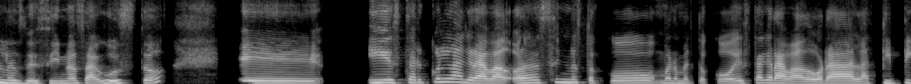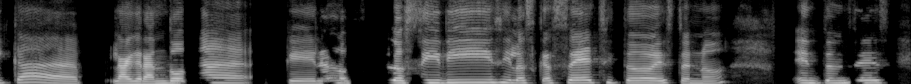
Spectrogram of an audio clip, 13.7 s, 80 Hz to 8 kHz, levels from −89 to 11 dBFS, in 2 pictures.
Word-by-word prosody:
con -, -, +8 dB
los 225 Hz, -2 st, +2 dB
vecinos, 205 Hz, +2 st, -2 dB
a 195 Hz, -, +4 dB
gusto, 225 Hz, -, 0 dB, 0.5 s
eh, 205 Hz, -2 st, +2 dB, 0.3 s
y 255 Hz, 0 st, +3 dB
estar 260 Hz, +1 st, -1 dB
con 310 Hz, 0 st, -1 dB
la 305 Hz, -2 st, +1 dB
grabad 210 Hz, -5 st, +6 dB
ahora 225 Hz, +3 st, +3 dB
sí 260 Hz, +3 st, -4 dB
nos 270 Hz, -1 st, 0 dB
tocó, 225 Hz, -1 st, -3 dB
bueno 220 Hz, -2 st, -4 dB
me 190 Hz, -, -6 dB
tocó 190 Hz, +2 st, -5 dB
esta 220 Hz, +3 st, -3 dB
grabadora, 205 Hz, -3 st, +4 dB
la 180 Hz, -2 st, -1 dB
típica, 225 Hz, 0 st, -2 dB, 0.2 s
la 205 Hz, 0 st, +5 dB
grandota 215 Hz, +4 st, +1 dB, 0.3 s
que 205 Hz, -2 st, -2 dB
eran 205 Hz, +1 st, -3 dB
los 215 Hz, -, -2 dB, 0.3 s
los 225 Hz, -2 st, +2 dB
CDs 260 Hz, +2 st, +1 dB
y 260 Hz, -, 0 dB
los 230 Hz, -1 st, -2 dB
casetes, 240 Hz, +3 st, +1 dB
y 255 Hz, -, -6 dB
todo 225 Hz, -1 st, 0 dB
esto, 215 Hz, -1 st, -1 dB
¿no? 200 Hz, +6 st, -7 dB, 0.5 s
Entonces, 230 Hz, +1 st, -3 dB
225 Hz, 160 wpm, -20 LUFS, 205-245 Hz, 0.5 s, con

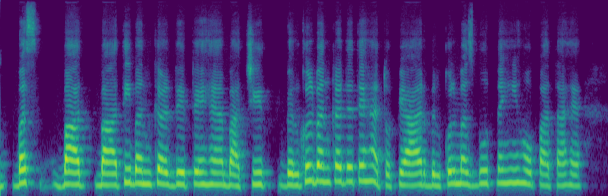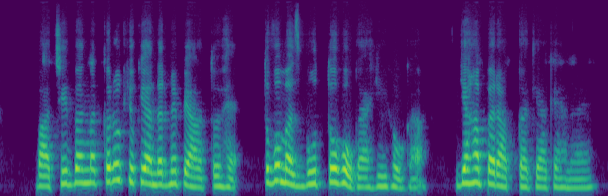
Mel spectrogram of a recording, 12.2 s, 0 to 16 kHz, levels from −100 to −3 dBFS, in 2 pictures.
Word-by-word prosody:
बस 250 Hz, +3 st, +3 dB, 0.2 s
बात 220 Hz, +2 st, +4 dB
बात 215 Hz, 0 st, +3 dB
ही 260 Hz, -, +3 dB
बंद 235 Hz, -2 st, +2 dB
कर 235 Hz, -3 st, +4 dB
देते 225 Hz, +2 st, +2 dB
हैं, 220 Hz, -1 st, 0 dB
बातचीत 220 Hz, +2 st, -2 dB
बिल्कुल 215 Hz, +7 st, +2 dB
बंद 280 Hz, -2 st, +2 dB
कर 280 Hz, -, +4 dB
देते 275 Hz, +1 st, +1 dB
हैं 260 Hz, -, 0 dB
तो 200 Hz, -, -5 dB
प्यार 210 Hz, +1 st, +1 dB
बिल्कुल 230 Hz, +4 st, 0 dB
मजबूत 235 Hz, +2 st, -3 dB
नहीं 250 Hz, +1 st, -1 dB
हो 240 Hz, -3 st, 0 dB
पाता 205 Hz, -1 st, -4 dB
है, 200 Hz, 0 st, -6 dB, 0.6 s
बातचीत 215 Hz, +5 st, -2 dB
बंद 255 Hz, -1 st, +1 dB
मत 250 Hz, 0 st, -4 dB
करो 275 Hz, +3 st, +4 dB
क्योंकि 265 Hz, -2 st, -2 dB
अंदर 220 Hz, -2 st, +1 dB
में 235 Hz, 0 st, -2 dB
प्यार 195 Hz, -7 st, -1 dB
तो 190 Hz, -, -2 dB
है, 175 Hz, -3 st, -6 dB, 0.3 s
तो 255 Hz, -, +1 dB
वो 290 Hz, +3 st, +3 dB
मजबूत 225 Hz, +4 st, -2 dB
तो 265 Hz, 0 st, +6 dB
होगा 180 Hz, -5 st, -1 dB
ही 185 Hz, -, -3 dB
होगा, 165 Hz, 0 st, -8 dB, 0.3 s
यहाँ 255 Hz, +2 st, +2 dB
पर 225 Hz, -2 st, +4 dB
आपका 180 Hz, -1 st, -3 dB
क्या 175 Hz, -1 st, -6 dB
कहना 165 Hz, -1 st, -9 dB
है? 165 Hz, +2 st, -12 dB
225 Hz, 220 wpm, -24 LUFS, 195-250 Hz, 0.6 s, तो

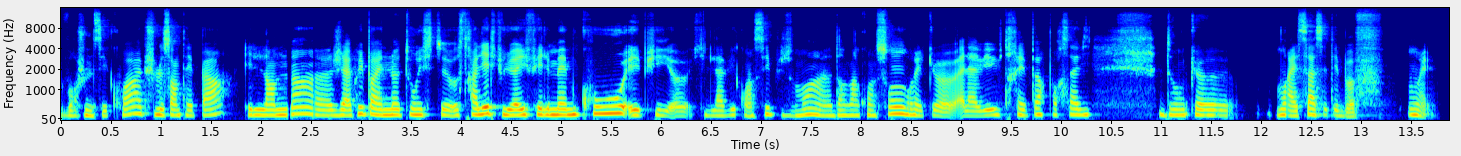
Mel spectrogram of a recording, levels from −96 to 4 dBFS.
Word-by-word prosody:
voir, 160 Hz, 0 st, -7 dB
je 175 Hz, -, -3 dB
ne 165 Hz, -, -1 dB
sais 155 Hz, +1 st, -7 dB
quoi, 205 Hz, +8 st, -2 dB
et -, -, 0 dB
puis 215 Hz, -, -8 dB
je -, -, 0 dB
le 185 Hz, -, +4 dB
sentais 175 Hz, -2 st, -2 dB
pas. 180 Hz, +8 st, -3 dB, 0.2 s
Et 180 Hz, -, -1 dB
le 180 Hz, -, +2 dB
lendemain, 185 Hz, +5 st, +1 dB
heu, 170 Hz, -1 st, -1 dB
j'ai 170 Hz, +2 st, -2 dB
appris 195 Hz, +6 st, +1 dB
par 205 Hz, -1 st, +2 dB
une 180 Hz, 0 st, +3 dB
autre 180 Hz, -1 st, 0 dB
touriste, 190 Hz, -1 st, 0 dB
heu, 170 Hz, -, 0 dB
australienne 195 Hz, +5 st, +5 dB
qu'il 215 Hz, -3 st, -1 dB
lui 175 Hz, -, +6 dB
avait 180 Hz, +2 st, +6 dB
fait 195 Hz, +1 st, +2 dB
le 185 Hz, -, +3 dB
même 185 Hz, +1 st, +6 dB
coup 230 Hz, +2 st, +6 dB
et 175 Hz, -, +4 dB
puis, 175 Hz, -1 st, -7 dB
heu, 145 Hz, -, -5 dB
qui 175 Hz, -, -14 dB
l'avait 160 Hz, +2 st, -5 dB
coincée 180 Hz, +5 st, -5 dB
plus 175 Hz, -5 st, -14 dB
ou -, -, -8 dB
moins, 185 Hz, -2 st, -1 dB
heu, -, -, -5 dB
dans 170 Hz, +1 st, -4 dB
un 170 Hz, -, -4 dB
coin 175 Hz, 0 st, -5 dB
sombre 220 Hz, -2 st, +3 dB
et 160 Hz, -, -5 dB
que, 160 Hz, -5 st, -3 dB
elle 155 Hz, -, -3 dB
avait 155 Hz, +3 st, -1 dB
eu 185 Hz, -, -4 dB
très 180 Hz, -1 st, -5 dB
peur 195 Hz, +3 st, -2 dB
pour 185 Hz, -2 st, -10 dB
sa 190 Hz, -, -2 dB
vie. 190 Hz, +1 st, -3 dB, 0.7 s
Donc, 180 Hz, +1 st, -3 dB
heu, 175 Hz, -2 st, 0 dB, 0.5 s
mouais 180 Hz, -4 st, 0 dB
ça 190 Hz, +5 st, 0 dB
c'était 180 Hz, -2 st, -7 dB
bof. 130 Hz, -3 st, -8 dB, 0.2 s
Ouais. 185 Hz, -3 st, -3 dB
180 Hz, 265 wpm, -31 LUFS, 170-195 Hz, 0.7 s, lui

